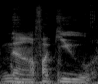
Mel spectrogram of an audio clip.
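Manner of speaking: soft, muttered merchant voice. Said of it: "the merchant is like".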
